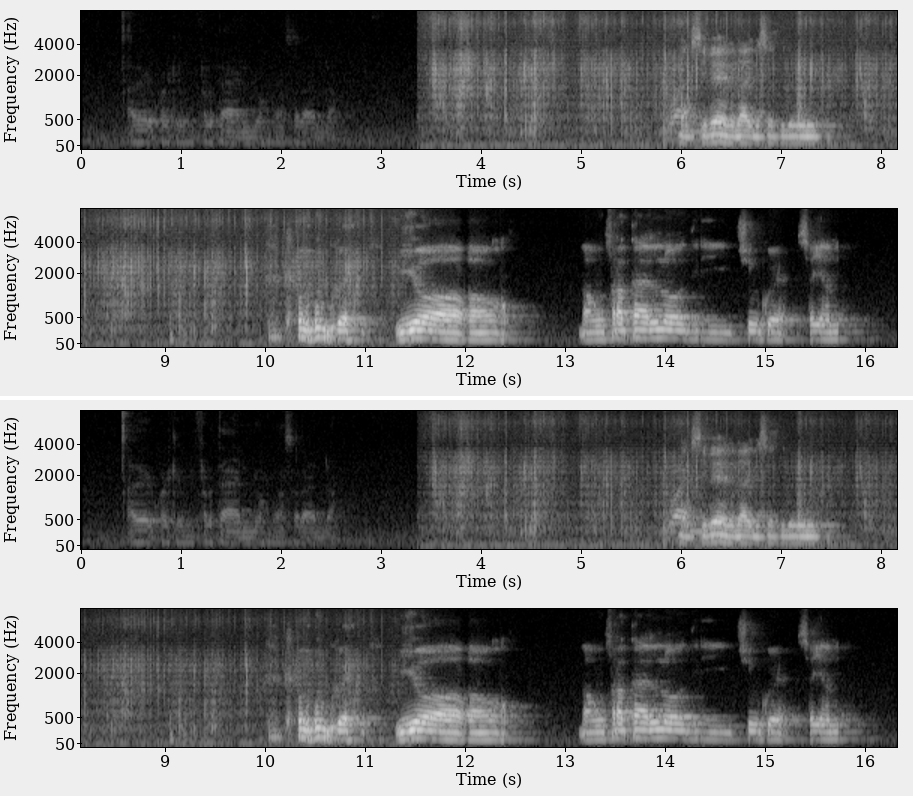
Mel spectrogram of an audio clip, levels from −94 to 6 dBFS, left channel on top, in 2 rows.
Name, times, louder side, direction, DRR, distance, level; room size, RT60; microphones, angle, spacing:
voice 1, 0.5-2.5 5.9-6.5, right 3 dB, 80° right, 1.9 m, -42 dB
sound 1, 3.4-11.5, left 6 dB, 40° left, 1.6 m, -40 dB
voice 2, 6.0-7.4 10.0-10.9 11.3-12.4 13.1-15.7, left 1 dB, 20° left, 0.8 m, -23 dB
29.5 x 23.5 x 3.8 m
head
